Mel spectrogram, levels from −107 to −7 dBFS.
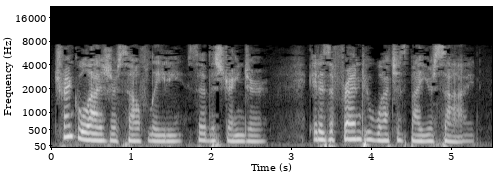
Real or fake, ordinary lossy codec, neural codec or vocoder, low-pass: fake; MP3, 32 kbps; codec, 16 kHz, 16 kbps, FunCodec, trained on LibriTTS, 50 frames a second; 7.2 kHz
